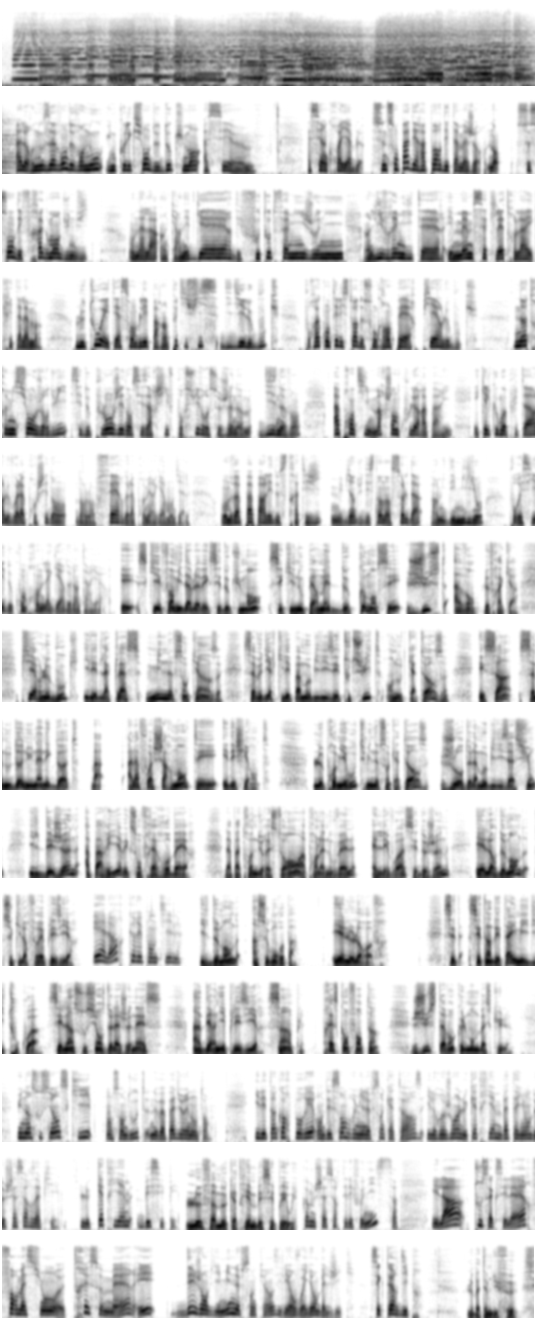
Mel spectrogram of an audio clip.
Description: via Google NotebookLLM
